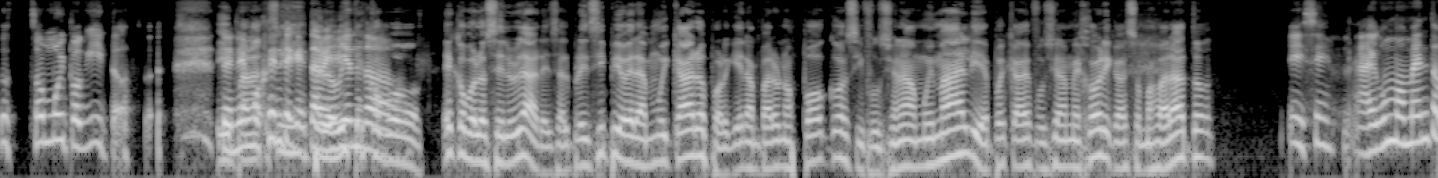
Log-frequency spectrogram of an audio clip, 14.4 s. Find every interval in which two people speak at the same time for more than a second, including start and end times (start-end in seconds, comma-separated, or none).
2.2-4.1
